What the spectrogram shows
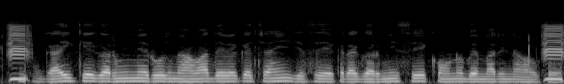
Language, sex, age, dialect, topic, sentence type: Bhojpuri, male, 18-24, Northern, agriculture, statement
